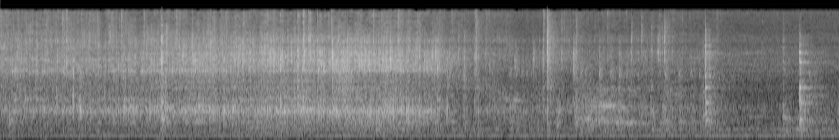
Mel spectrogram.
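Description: Sago (sabudana) papad deep-frying in hot oil: a steady sizzle that swells over the first four seconds, then dies down as the papad puffs. A few light clicks of the wire skimmer against the pan, the sharpest near the end.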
